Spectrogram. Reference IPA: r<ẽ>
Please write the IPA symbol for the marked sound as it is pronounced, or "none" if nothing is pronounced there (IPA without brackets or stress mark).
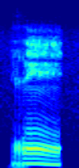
ẽ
